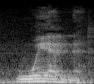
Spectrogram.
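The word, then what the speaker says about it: Nguyen: Vietnamese family name and it's pronounced win it sounds like w i n Win yes that is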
